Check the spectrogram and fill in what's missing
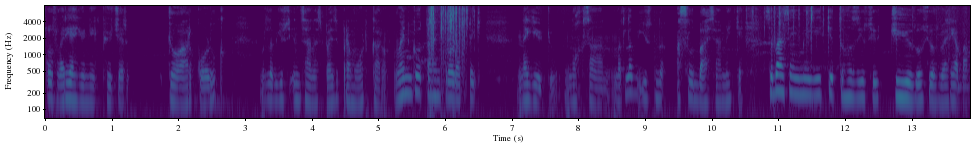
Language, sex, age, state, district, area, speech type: Kashmiri, male, 60+, Jammu and Kashmir, Baramulla, rural, spontaneous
